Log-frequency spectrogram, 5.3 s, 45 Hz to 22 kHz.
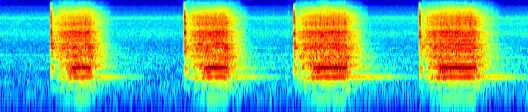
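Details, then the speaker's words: Craftsman L9 lawnmower, battery temporarily rigged: four short whirring bursts spinning freely with no cranking load, vibration felt so current arrives; starter not engaging flywheel, starter replacement likely needed. "The starter is turning, but for some reason or other, it's not engaging. I can feel vibration in it. So the current is getting there okay."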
